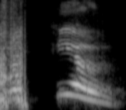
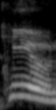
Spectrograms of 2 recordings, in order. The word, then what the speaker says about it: Keohan: for it we have this week mr riccio yes hey there we go mr keown so hiya how are you doing i'm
